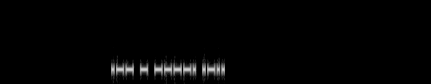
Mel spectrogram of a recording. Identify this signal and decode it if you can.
Morse code, heard as a keyed tone, about 52 wpm, 700 Hz. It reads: WT9L
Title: USA Call Signs - 4 Characters - Repeated 3x - 50wpm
